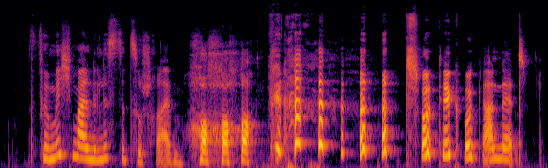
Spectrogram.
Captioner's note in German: Gelächter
